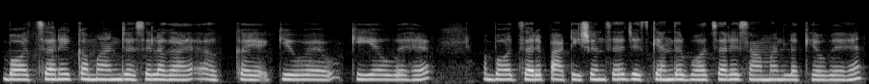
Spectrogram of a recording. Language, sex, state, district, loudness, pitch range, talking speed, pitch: Hindi, female, Gujarat, Valsad, -16 LUFS, 220-235 Hz, 165 wpm, 225 Hz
